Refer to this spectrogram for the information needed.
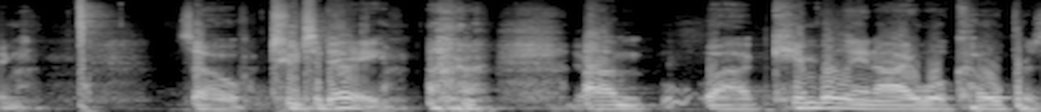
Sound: chuckles

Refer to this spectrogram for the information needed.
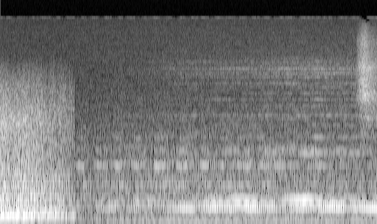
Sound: horns beeping; tense music

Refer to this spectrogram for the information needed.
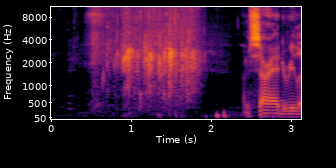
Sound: clapping

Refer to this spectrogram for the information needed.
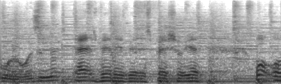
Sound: with Scottish accent

